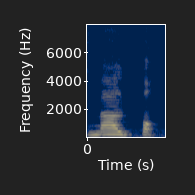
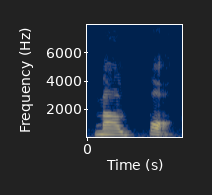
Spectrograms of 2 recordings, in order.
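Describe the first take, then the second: First: The final k sound is softened, barely heard. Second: The final k sound is fully pronounced. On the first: The speaker calls it right. "you kind of drop the sound a little bit" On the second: The speaker calls it wrong. "So it's not malbok"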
